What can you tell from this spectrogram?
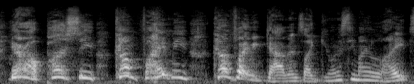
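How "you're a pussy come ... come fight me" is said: mock taunting scream, very high-pitched. Speaker retells pulling up and screaming at someone to fight: retelling own screaming. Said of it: "I was just screaming like".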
